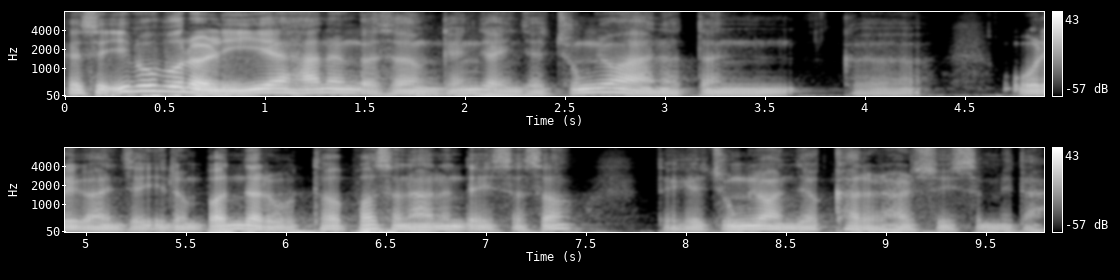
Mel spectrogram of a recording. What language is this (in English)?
Korean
